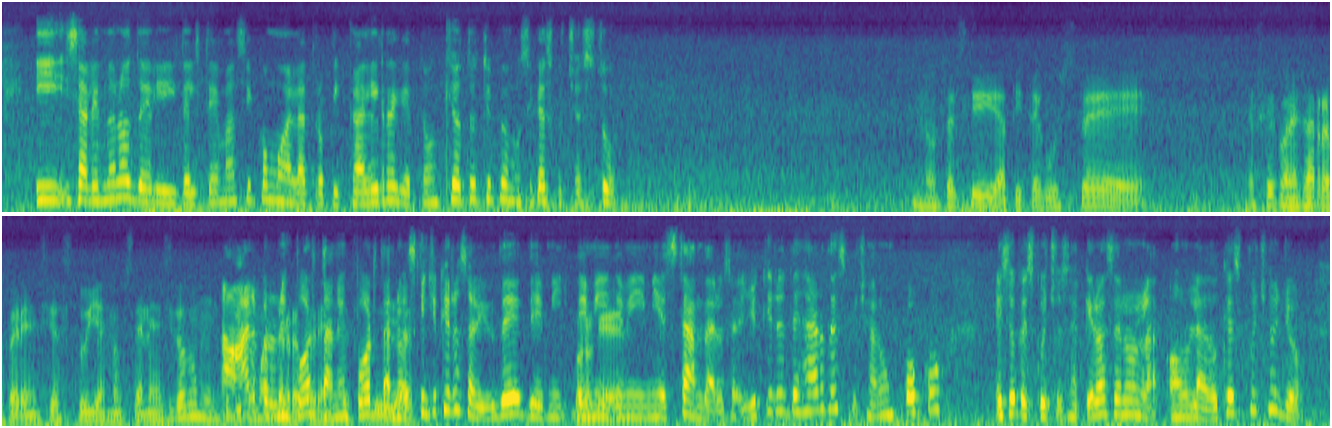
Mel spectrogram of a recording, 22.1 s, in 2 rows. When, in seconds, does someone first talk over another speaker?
12.9 s

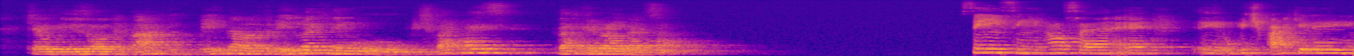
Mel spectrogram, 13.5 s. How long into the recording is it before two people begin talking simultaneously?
none

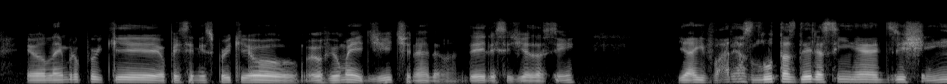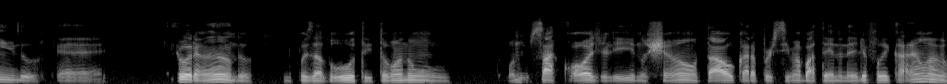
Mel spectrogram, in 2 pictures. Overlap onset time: none

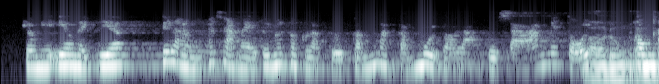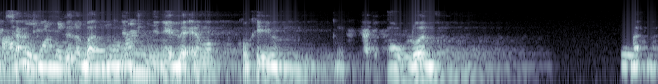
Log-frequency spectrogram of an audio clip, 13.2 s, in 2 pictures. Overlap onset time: 6.3 s

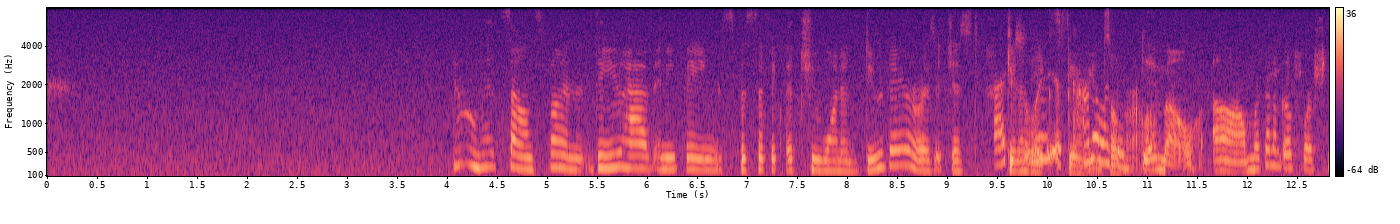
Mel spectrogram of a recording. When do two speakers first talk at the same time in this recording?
9.5 s

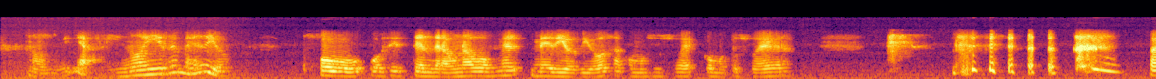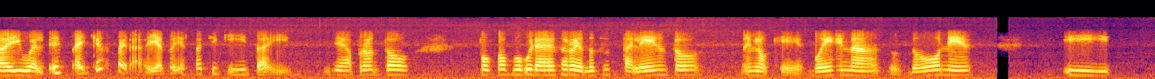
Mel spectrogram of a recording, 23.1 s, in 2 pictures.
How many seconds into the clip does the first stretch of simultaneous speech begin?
none

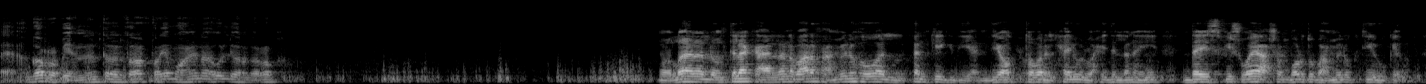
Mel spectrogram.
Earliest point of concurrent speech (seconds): none

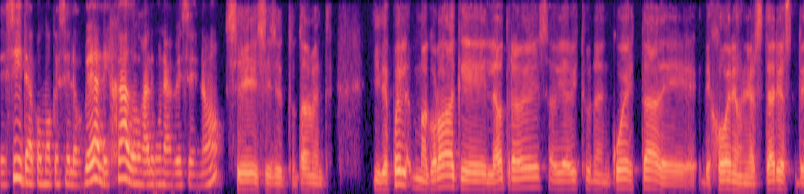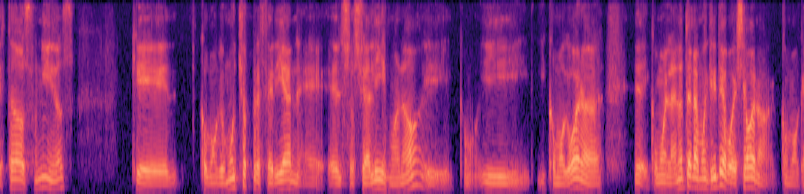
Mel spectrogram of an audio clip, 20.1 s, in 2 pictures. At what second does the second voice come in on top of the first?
none

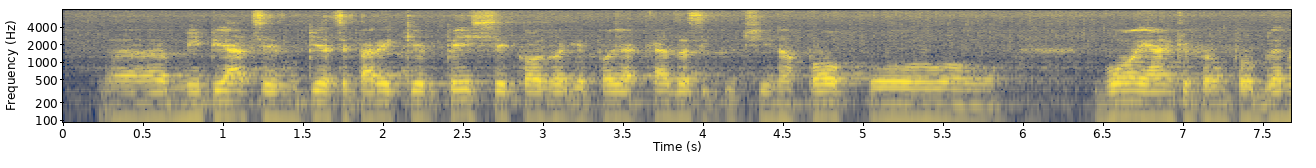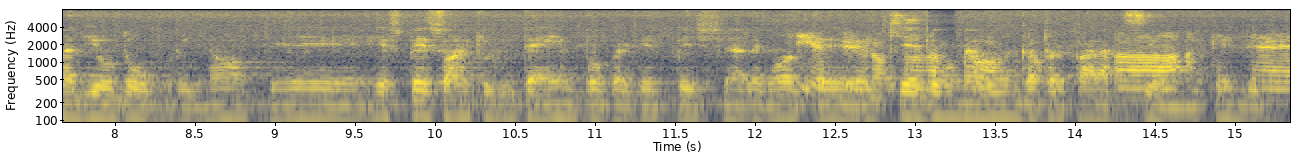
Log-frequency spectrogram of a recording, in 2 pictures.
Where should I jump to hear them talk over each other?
12.1 s

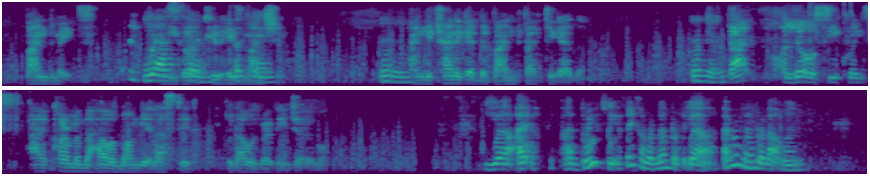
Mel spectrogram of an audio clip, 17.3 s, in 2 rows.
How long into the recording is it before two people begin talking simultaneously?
1.5 s

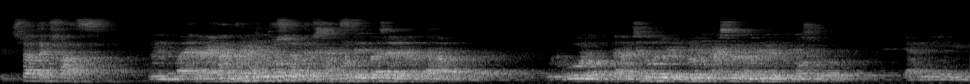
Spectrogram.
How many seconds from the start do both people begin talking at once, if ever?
2.2 s

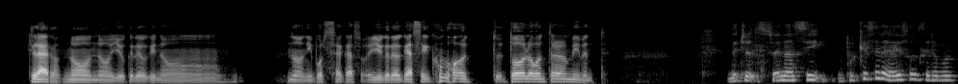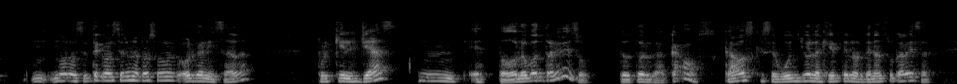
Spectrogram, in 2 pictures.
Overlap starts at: none

